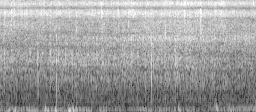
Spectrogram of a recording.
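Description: A chicken chili relleno sandwich sizzles on a Blackstone flat top griddle, giving a constant close hiss with small crackles and soft pops throughout, no voices.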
